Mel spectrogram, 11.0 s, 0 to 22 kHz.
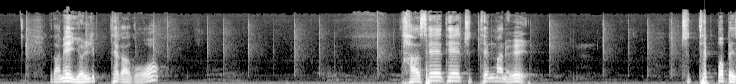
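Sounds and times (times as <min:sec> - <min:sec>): chalk tapping on chalkboard: 0:00.4 - 0:10.5.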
